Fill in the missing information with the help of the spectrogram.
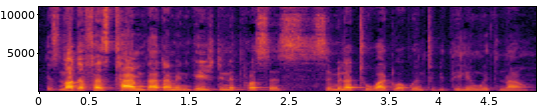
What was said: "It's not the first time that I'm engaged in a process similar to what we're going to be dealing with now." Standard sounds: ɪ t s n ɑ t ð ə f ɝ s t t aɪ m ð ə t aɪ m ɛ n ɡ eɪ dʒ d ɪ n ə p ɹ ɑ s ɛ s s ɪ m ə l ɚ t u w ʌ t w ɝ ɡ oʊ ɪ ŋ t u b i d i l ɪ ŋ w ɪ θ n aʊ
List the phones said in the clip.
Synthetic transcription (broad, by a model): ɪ t s n ɑ t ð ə f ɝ s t t aɪ m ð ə t aɪ m ɛ n ɡ eɪ dʒ d ɪ n ə p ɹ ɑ s ɛ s s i m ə l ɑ t u w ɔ t w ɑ ɡ oʊ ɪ ŋ t u b i d i l ɪ ŋ w ɪ θ n aʊ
